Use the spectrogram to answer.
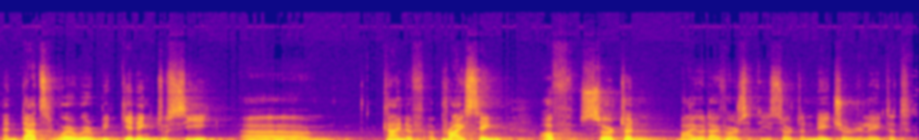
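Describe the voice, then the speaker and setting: A man's voice: on the low side, fairly even intonation, a little slow. A man speaking on a conference panel, explaining step by step with frequent hesitations. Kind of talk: panel discussion. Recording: reverberant conference hall.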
